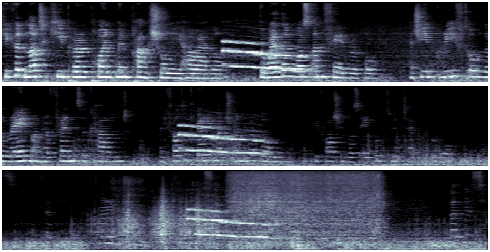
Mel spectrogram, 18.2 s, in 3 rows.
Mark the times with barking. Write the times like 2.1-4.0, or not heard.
2.8-3.9, 8.3-9.4, 14.4-15.6.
